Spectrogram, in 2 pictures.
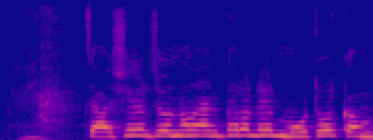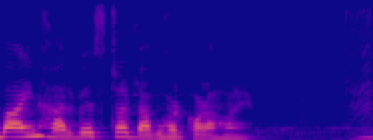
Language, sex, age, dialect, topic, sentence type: Bengali, female, 18-24, Standard Colloquial, agriculture, statement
